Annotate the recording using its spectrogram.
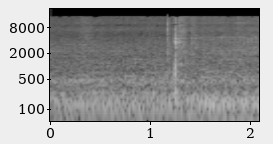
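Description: Outdoor market background with a steady low rumble and a single sharp click a little past a second in.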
